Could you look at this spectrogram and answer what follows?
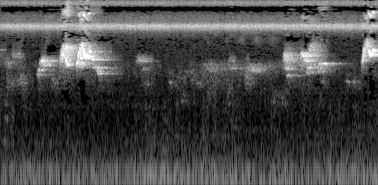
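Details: Several separate bright, bubbling whistled phrases with short gaps come from a red-whiskered bulbul kept caged for two years, over a faint steady background hum.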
